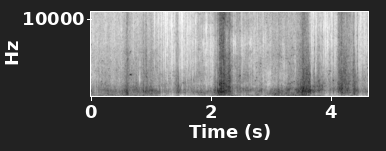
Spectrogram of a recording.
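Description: Long fingernails scratch and flip a sheet of fabric covered with small gold sequins. The result is a dense, crinkling rustle of bright, scratchy clicks over soft low thumps, swelling and fading in uneven bursts with brief quiet gaps.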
